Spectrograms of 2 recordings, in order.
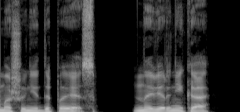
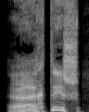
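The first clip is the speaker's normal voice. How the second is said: higher, indignant outburst; startled exclamation; 9 semitones higher than usual. A narrator's reading. Inspector nearly run over by the jeep, exclaiming. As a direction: exclaim it as if caught off guard. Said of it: "воскликнул инспектор".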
